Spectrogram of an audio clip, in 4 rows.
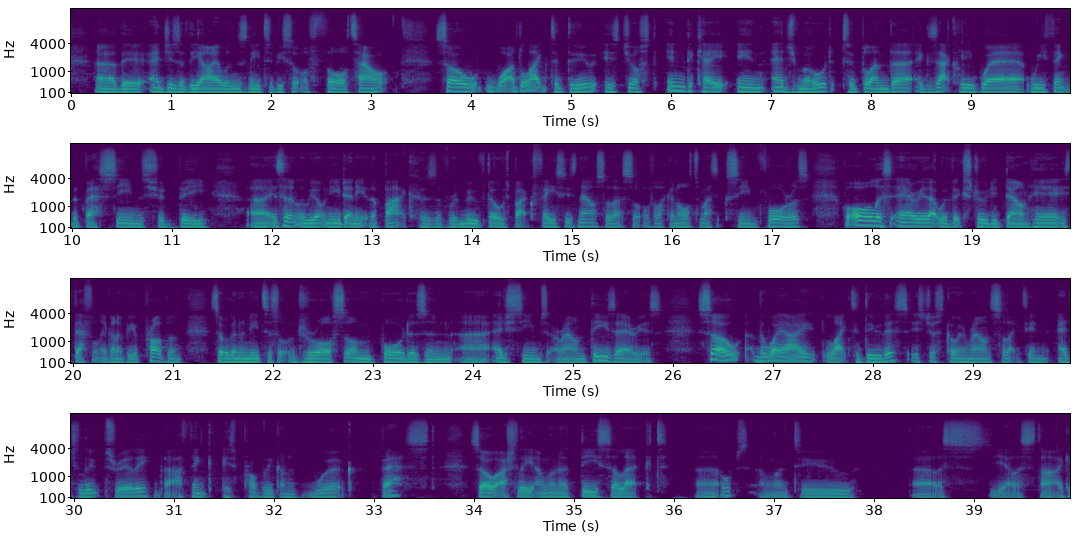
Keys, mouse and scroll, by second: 16.7 shift+middle click, 28.7-29.9 middle drag.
